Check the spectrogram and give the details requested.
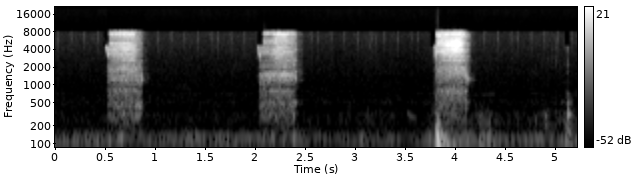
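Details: Hungry barn owlet in a nest box eating a rodent, 29 February 2024, just after 1 pm: three harsh, hissing screeches, each about a quarter second, spaced roughly one and a half seconds apart, over a low steady hum.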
